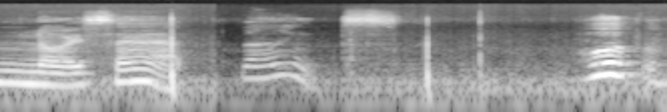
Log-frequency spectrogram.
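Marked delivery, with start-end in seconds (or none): 0.0-0.9 low-pitched, mocking, insincere sarcastic tone. In a comedy sketch, one character compliments another's hat, sarcastic. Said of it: "I was being sarcastic".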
